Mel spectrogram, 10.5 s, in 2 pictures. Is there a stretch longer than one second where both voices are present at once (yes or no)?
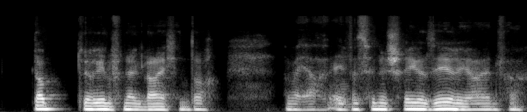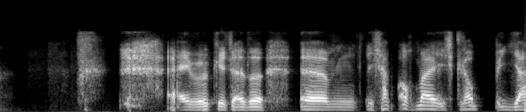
no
